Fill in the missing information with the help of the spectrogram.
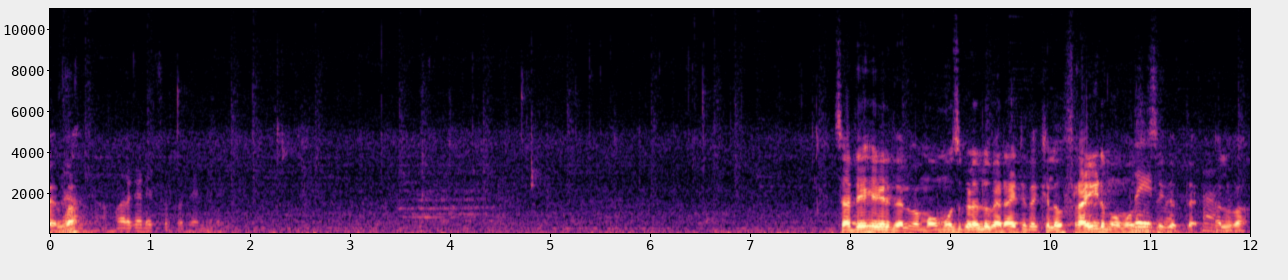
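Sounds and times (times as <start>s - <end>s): food sizzling in hot oil: 0.0s - 12.0s.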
